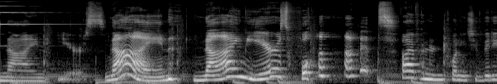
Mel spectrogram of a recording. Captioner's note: giggling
